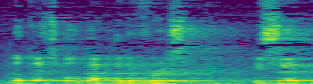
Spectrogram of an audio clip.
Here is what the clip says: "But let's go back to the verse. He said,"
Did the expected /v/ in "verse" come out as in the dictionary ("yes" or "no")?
no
